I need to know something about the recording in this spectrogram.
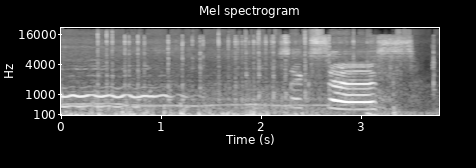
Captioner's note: happy noises!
